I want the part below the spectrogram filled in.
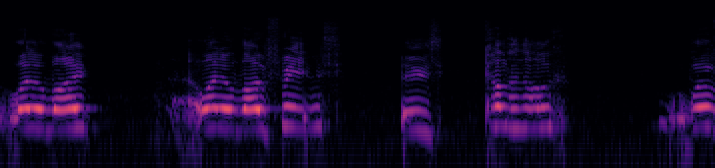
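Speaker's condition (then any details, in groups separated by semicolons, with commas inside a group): Cerebral palsy; from birth, spasticity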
